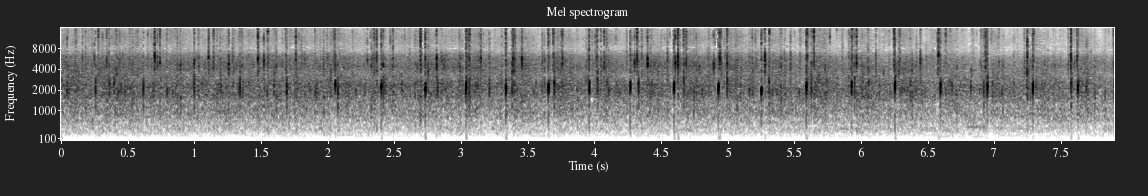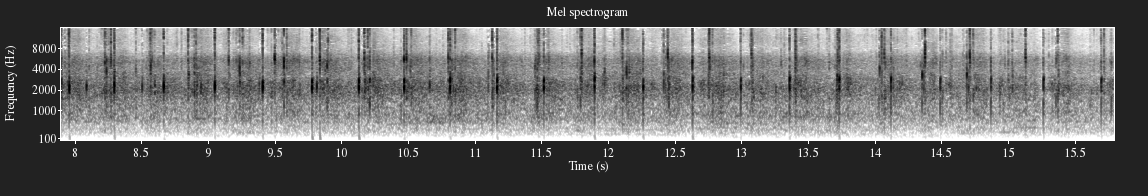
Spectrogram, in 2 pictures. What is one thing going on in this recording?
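An audience claps in rhythm in a large hall.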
